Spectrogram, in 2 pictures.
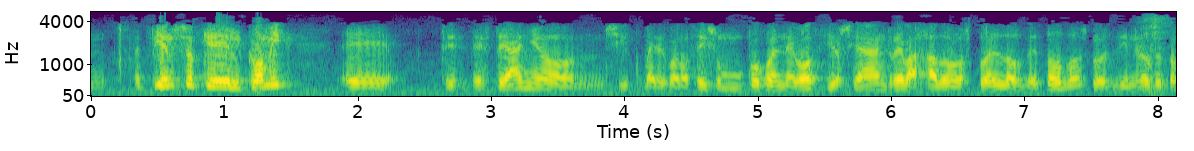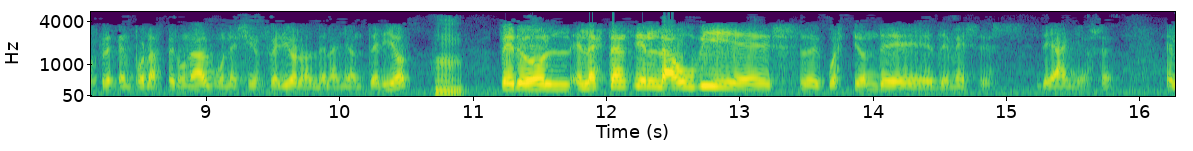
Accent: L'Hospitalet de Llobregat, Catalonia, Spain; born there; first language Spanish; nací en el Hospitalet, pero soy hijo de valencianos, de la franja de la Canal, es decir, castellano parlantes. Es decir, que mi lengua es el castellano.

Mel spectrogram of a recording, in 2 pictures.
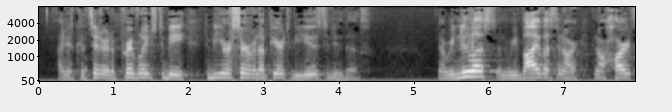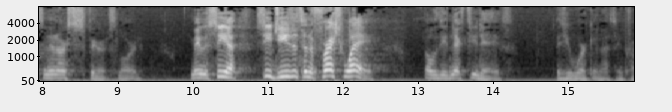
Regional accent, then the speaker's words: Olympia, Washington, United States; I grew up in Olympia, Washington, that I mentioned a while ago.

